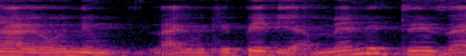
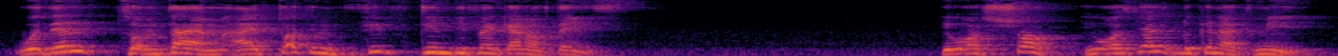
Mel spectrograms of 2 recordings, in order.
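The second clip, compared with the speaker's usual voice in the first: higher-pitched, proud retelling; excited; 6 semitones higher than usual. Real, not acted. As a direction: raise the voice as the story peaks. Proudly retelling his teaching feat.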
